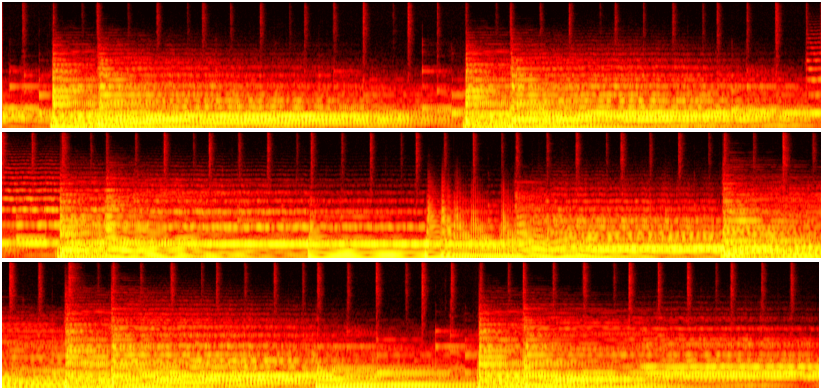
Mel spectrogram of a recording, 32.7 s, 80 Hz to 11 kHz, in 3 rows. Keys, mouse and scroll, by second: 0.2 click, 1.4 middle click, 2.8 click, 3.1 ctrl+click, 3.4-3.8 scroll down 1, 4.2 click, 4.2-4.8 scroll down 1, 6.0 scroll down 1, 6.2 middle click, 7.0 click, 8.0 shift+click, 8.7 ctrl+click, 9.3 click, 11.2 click, 13.9 click, 15.5 ctrl+click, 15.9 ctrl+click, 15.9 middle click, 16.8 shift+click, 17.9 ctrl+click, 18.9 shift+e, 21.6 right click, 22.7 shift+e, 25.3 click, 25.5-26.1 scroll down 3, 25.7 middle click, 26.1 Tab, 26.3 scroll down 1, 27.0 middle click, 27.0-27.4 scroll down 5, 27.4-28.2 scroll up 9, 27.7 middle click, 28.2 Tab, 28.5 middle click, 29.2 ctrl+r, 30.1 right click, 30.3 middle click, 31.3 click, 32.5 middle click.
